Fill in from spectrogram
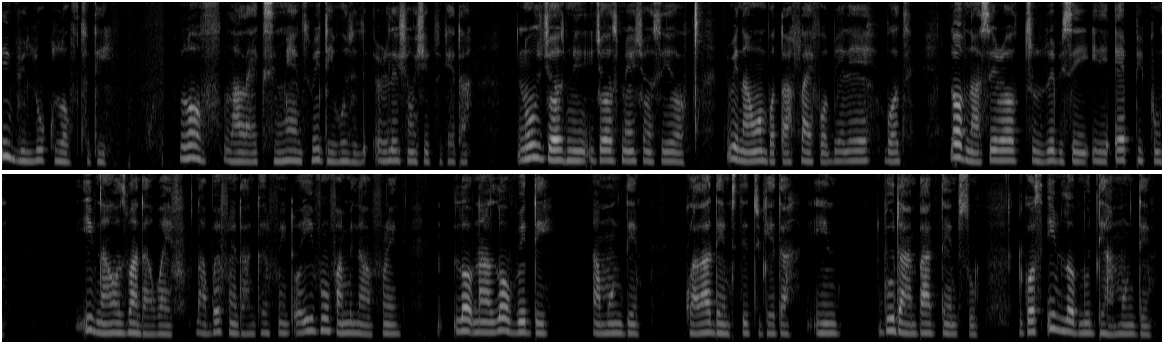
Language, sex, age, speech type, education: Nigerian Pidgin, female, 60+, spontaneous, tertiary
